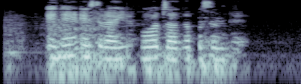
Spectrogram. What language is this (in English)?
Urdu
